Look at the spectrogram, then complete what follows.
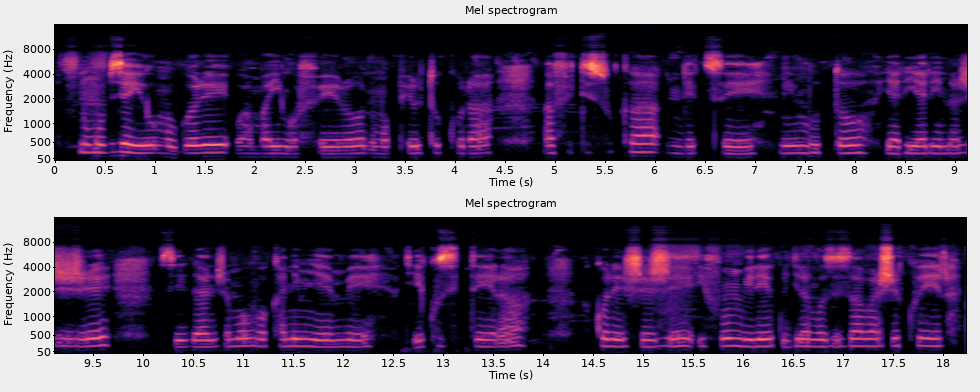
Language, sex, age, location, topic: Kinyarwanda, female, 18-24, Kigali, agriculture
